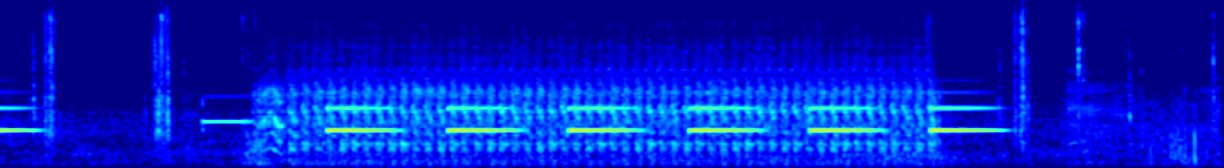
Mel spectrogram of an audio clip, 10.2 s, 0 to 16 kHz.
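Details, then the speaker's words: 2003 Ford F350 7.3L diesel with the IPR regulator and a sensor disconnected: six bursts of starter cranking with a steady chime behind them and no firing. A crank, no-start that is intermittent, with a low-boost code stored. "All right. It's still not starting."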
